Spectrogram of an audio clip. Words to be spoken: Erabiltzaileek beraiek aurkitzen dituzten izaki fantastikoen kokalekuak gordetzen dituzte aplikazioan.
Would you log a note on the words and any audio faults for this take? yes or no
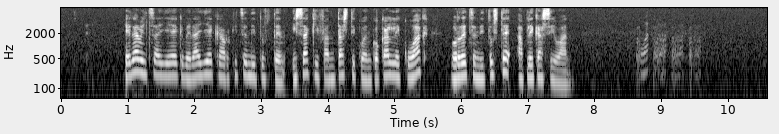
yes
